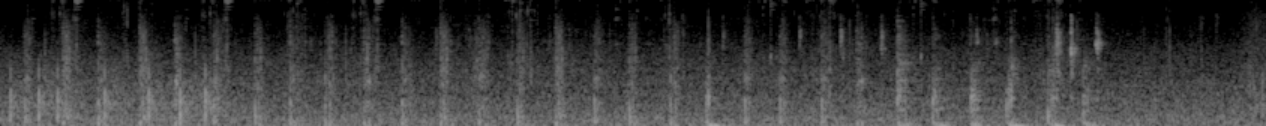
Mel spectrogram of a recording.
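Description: Footsteps run quickly across a hard surface.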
